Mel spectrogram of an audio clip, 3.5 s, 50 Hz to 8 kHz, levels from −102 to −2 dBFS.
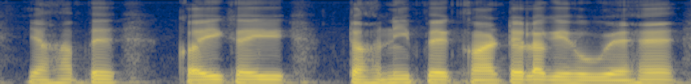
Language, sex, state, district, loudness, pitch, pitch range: Hindi, male, Jharkhand, Garhwa, -18 LUFS, 115 Hz, 110-120 Hz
